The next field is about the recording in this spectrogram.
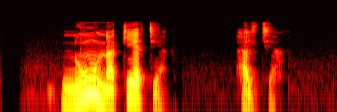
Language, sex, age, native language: Icelandic, female, 30-39, Icelandic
